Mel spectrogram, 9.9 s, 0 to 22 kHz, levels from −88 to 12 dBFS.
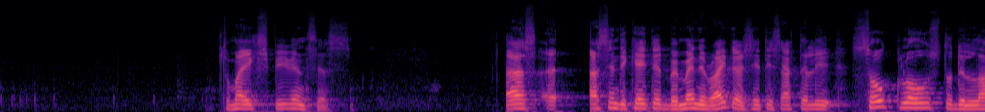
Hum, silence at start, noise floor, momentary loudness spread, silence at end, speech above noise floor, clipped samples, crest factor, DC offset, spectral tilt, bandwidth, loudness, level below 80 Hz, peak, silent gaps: none; 2.25 s; -73 dBFS; 12 LU; 0 s; 46 dB; under 0.1%; 20 dB; under 0.1%; -7 dB/octave; 12 kHz; -28 LUFS; -62 dBFS; -8 dBFS; none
